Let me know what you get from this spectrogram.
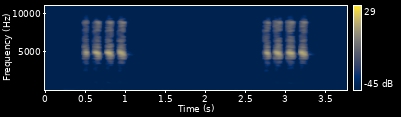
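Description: A cricket gives short chirps of four quick, high, pure pulses, repeated about every two seconds.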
